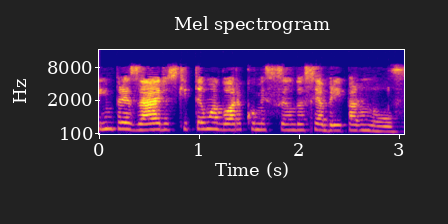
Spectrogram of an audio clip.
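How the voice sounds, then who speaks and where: Using an ordinary speaking voice, a woman talks at a fairly quick pace. Her pitch is fairly high and her intonation fairly even. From southern Brazil, Rio Grande do Sul. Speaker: live-stream host. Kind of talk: live-stream interview.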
